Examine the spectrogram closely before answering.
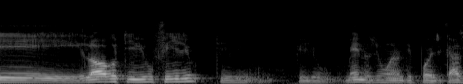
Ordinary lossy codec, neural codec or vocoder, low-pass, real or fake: none; none; none; real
